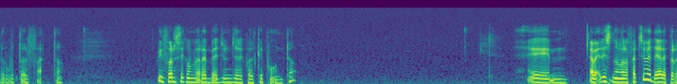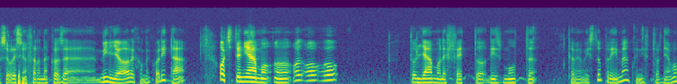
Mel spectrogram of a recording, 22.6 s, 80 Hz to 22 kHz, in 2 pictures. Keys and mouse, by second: 1.7-5.3 middle drag, 8.3-9.4 middle drag, 9.4 click, 9.5-13.3 middle drag, 18.8 click, 21.9 click.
